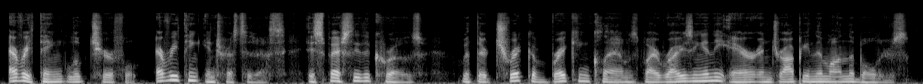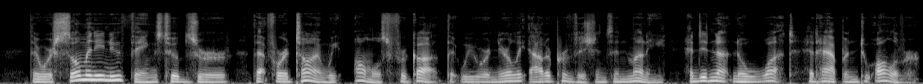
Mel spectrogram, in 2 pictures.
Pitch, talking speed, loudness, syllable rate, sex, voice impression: 125 Hz, 190 wpm, -18 LUFS, 5.7 syllables/s, male, very masculine, very adult-like, slightly old, very thick, tensed, powerful, slightly bright, slightly hard, slightly muffled, fluent, slightly raspy, cool, intellectual, slightly refreshing, sincere, very calm, mature, friendly, reassuring, slightly unique, slightly elegant, wild, slightly lively, kind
